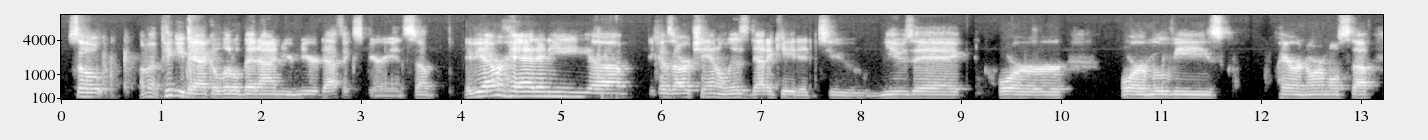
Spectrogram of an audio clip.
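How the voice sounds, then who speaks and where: A man's voice: mid-range voice, steady tone, moderate pace, a bit bright, poor audio. Brief: male interview host, friendly and conversational, video-call setup. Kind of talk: casual interview.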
